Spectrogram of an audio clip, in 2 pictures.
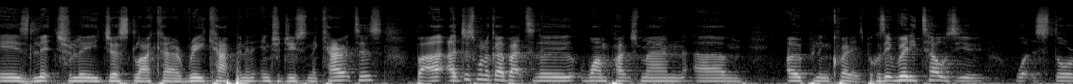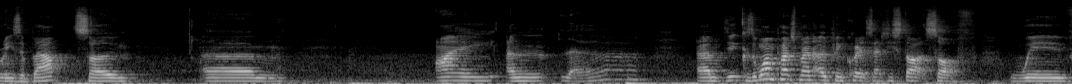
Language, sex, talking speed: English, male, 145 wpm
